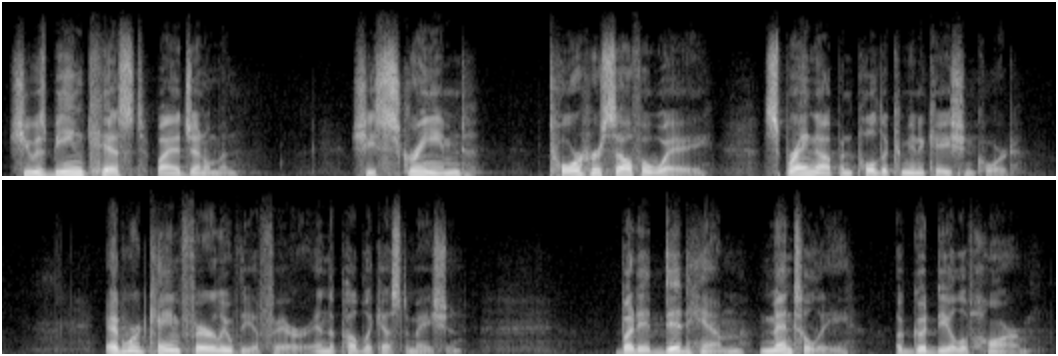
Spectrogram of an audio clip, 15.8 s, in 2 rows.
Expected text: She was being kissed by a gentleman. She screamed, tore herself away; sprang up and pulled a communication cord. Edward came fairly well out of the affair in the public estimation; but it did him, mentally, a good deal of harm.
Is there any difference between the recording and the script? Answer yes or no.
yes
